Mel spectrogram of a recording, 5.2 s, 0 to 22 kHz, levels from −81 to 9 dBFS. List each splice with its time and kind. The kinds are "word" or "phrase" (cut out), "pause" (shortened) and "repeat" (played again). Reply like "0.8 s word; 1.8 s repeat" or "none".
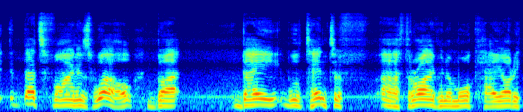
1.4 s pause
